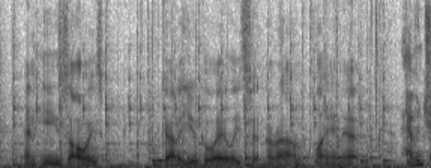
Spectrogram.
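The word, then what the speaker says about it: ʻukulele: that that's not correct the Hawaiian correct pronunciation is ukulele put a little apostrophe in front of the U for that sound ukulele ukulele jumping flea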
